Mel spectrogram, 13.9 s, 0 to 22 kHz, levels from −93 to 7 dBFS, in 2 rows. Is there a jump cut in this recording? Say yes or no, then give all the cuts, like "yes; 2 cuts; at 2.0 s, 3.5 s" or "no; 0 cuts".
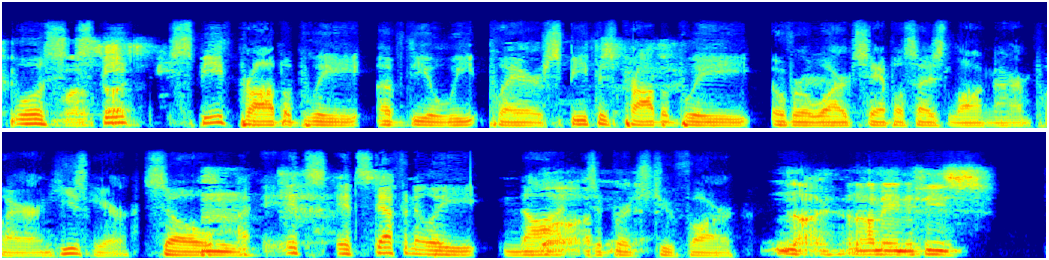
yes; 6 cuts; at 1.5 s, 6.3 s, 7.5 s, 7.9 s, 10.9 s, 12.0 s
